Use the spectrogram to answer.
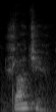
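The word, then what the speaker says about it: Sláinte: Slanche.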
